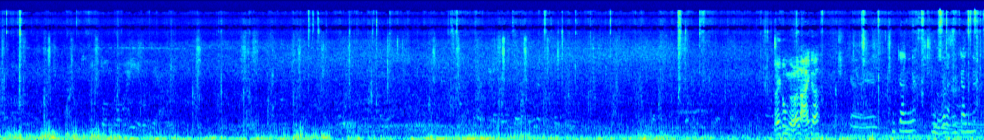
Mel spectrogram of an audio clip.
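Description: A zebra's hooves thud softly on dirt as it walks.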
